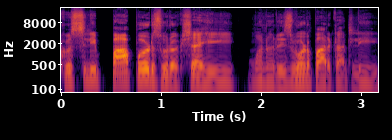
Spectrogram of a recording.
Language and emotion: Goan Konkani, disgusted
